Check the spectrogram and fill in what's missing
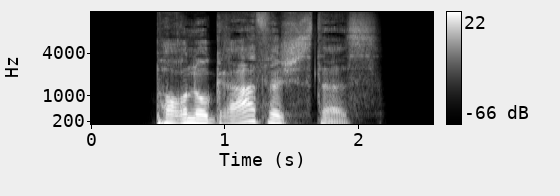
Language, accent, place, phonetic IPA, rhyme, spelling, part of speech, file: German, Germany, Berlin, [ˌpɔʁnoˈɡʁaːfɪʃstəs], -aːfɪʃstəs, pornographischstes, adjective, De-pornographischstes.ogg
- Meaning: strong/mixed nominative/accusative neuter singular superlative degree of pornographisch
